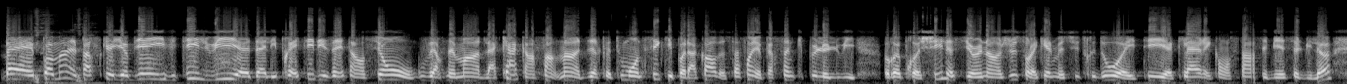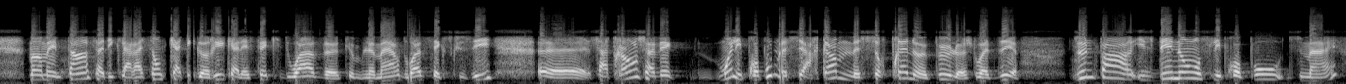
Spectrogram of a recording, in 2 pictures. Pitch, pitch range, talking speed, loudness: 210 Hz, 180-275 Hz, 230 wpm, -13 LUFS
